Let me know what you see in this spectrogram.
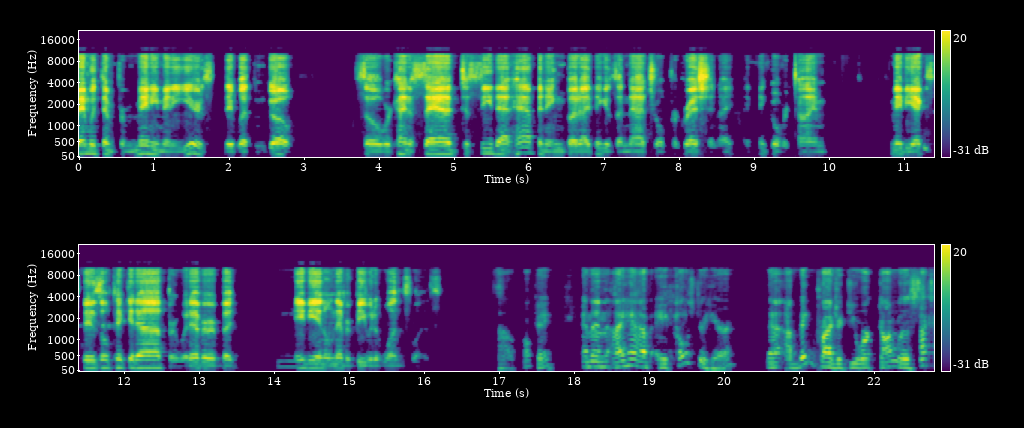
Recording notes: For a Zoom show. Via a cellphone!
